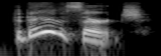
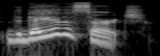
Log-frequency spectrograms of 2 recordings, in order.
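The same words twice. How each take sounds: First: Yawning. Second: Said in the usual way. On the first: Real, not acted. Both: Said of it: "I don't know why I'm yawning so much".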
